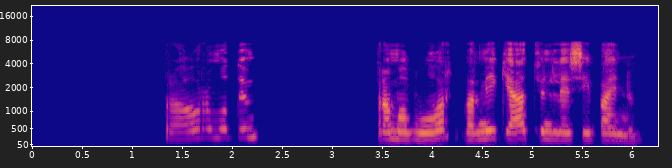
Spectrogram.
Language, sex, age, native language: Icelandic, female, 50-59, Icelandic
